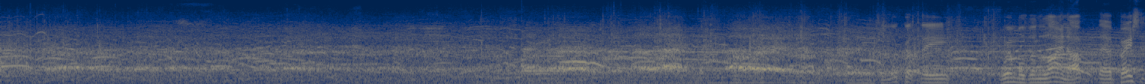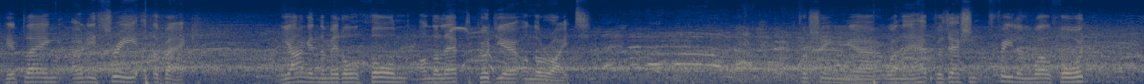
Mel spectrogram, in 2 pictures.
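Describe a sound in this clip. A large crowd roars and chants steadily outdoors.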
